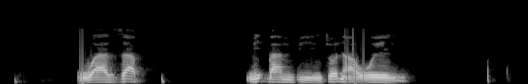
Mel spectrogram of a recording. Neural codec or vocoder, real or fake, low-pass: none; real; 5.4 kHz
